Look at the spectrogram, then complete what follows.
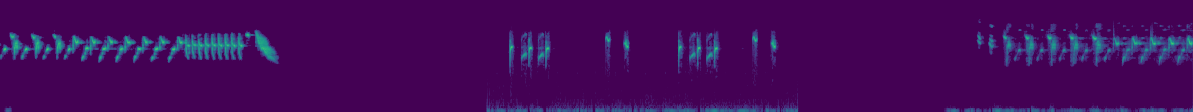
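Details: Goldfinch from Istanbul, Turkey, singing: a quick tinkling twitter closing in a rolled trill and a falling sweep, then a few scattered chirps after a pause, and a fresh burst of twittering near the end.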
